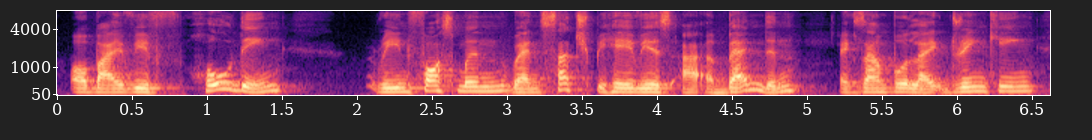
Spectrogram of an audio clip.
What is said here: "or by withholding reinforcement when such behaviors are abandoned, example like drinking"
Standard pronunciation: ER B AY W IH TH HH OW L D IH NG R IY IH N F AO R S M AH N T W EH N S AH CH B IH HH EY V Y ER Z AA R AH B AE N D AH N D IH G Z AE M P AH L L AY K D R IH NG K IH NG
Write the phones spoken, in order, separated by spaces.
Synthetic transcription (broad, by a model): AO B AY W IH F HH OW L D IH NG R IY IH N F AO S M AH N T W EH N S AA CH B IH HH EY V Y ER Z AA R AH B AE N D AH N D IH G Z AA M P AH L L AY K D R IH NG K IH NG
